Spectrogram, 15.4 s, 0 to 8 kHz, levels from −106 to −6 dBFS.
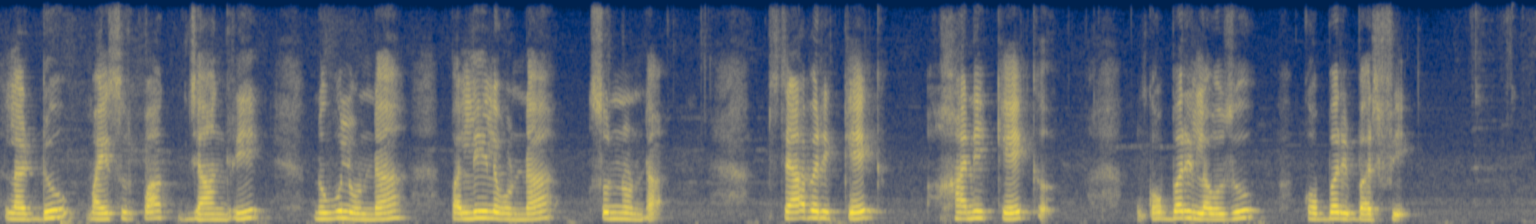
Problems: none marked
